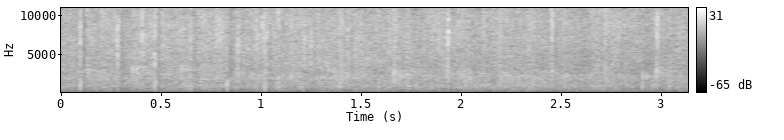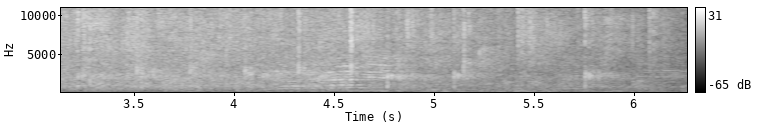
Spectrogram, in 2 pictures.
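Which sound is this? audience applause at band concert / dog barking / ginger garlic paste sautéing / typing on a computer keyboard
audience applause at band concert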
